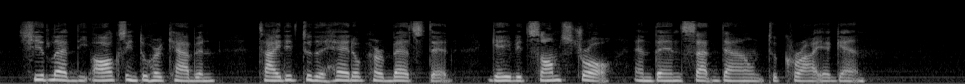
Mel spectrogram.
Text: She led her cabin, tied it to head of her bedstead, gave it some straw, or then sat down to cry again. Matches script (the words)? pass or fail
fail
